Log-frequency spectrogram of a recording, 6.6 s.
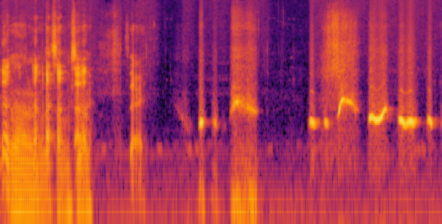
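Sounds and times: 
speech: 0.0s - 2.3s, 3.0s - 3.3s
person whistling a bouncy jaunty melody: 3.0s - 4.0s, 4.6s - 6.6s.

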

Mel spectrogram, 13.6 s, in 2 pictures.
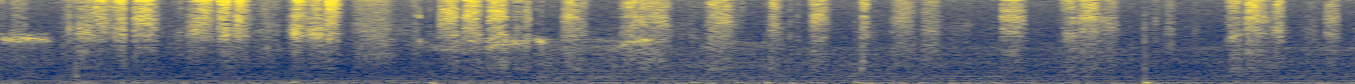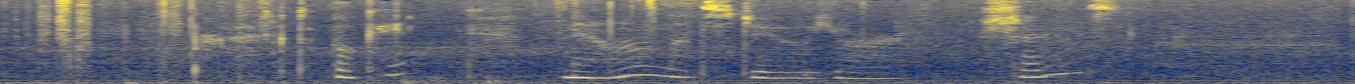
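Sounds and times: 
pen scratching on paper writing down body measurements: 0.3s - 7.4s
speech: 8.5s - 9.0s, 9.6s - 12.4s.

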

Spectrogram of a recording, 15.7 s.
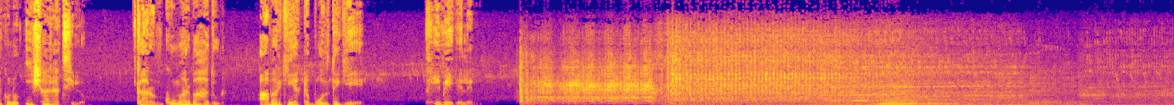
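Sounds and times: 
speech: 0.0s - 4.9s, 5.7s - 6.4s
nobleman's car engine starting, audio drama sound effect: 6.9s - 15.6s.

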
